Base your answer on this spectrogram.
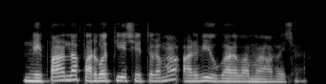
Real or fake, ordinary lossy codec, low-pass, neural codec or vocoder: fake; none; 7.2 kHz; codec, 16 kHz, 2 kbps, FreqCodec, larger model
